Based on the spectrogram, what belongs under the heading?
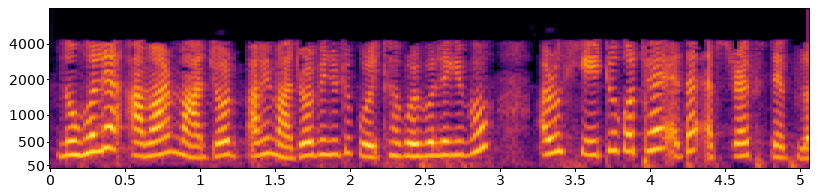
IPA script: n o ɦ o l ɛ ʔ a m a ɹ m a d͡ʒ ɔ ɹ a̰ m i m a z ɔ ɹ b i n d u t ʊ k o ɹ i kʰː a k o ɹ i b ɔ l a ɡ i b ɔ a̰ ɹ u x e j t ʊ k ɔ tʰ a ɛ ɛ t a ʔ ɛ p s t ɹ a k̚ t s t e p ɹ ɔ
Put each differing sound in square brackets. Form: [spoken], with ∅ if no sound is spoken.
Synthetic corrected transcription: n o ɦ o l ɛ ʔ a m a ɹ m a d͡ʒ ɔ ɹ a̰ m i m a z ɔ ɹ b i n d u t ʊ [p] o ɹ i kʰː a k o ɹ i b ɔ l a ɡ i b ɔ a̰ ɹ u x e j t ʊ k ɔ tʰ a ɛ ɛ t a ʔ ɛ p s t ɹ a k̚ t s t e p [l] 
